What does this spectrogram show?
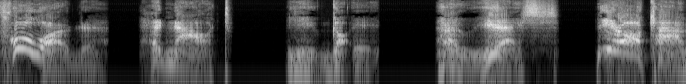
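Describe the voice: A man's put-on character voice, low in pitch with a fairly bright tone, vocal fry and a slightly husky edge, very wide pitch swings, a very slow pace and long, frequent pauses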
